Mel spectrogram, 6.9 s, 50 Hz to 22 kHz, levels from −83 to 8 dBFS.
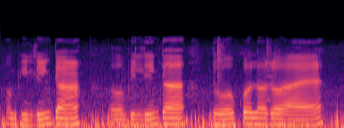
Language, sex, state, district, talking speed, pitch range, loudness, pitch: Odia, male, Odisha, Sambalpur, 45 wpm, 130-150 Hz, -18 LUFS, 140 Hz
